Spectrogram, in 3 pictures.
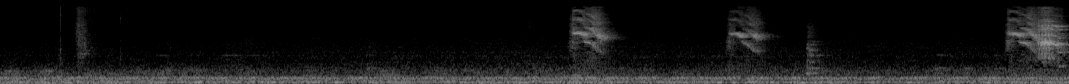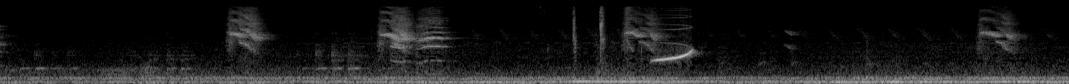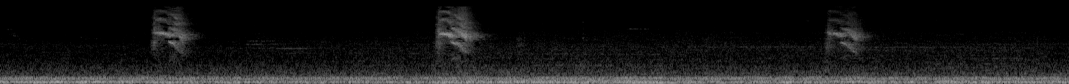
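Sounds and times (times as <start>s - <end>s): steady low hum: 0.0s - 32.0s
birds squawking: 16.9s - 17.8s
falling whistle: 17.2s - 17.7s.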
